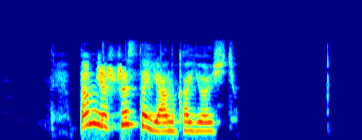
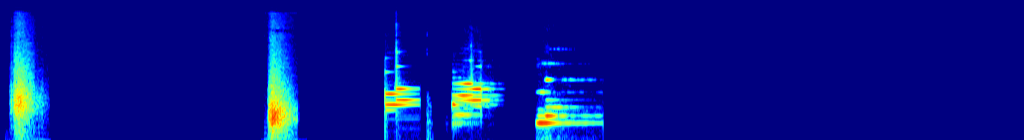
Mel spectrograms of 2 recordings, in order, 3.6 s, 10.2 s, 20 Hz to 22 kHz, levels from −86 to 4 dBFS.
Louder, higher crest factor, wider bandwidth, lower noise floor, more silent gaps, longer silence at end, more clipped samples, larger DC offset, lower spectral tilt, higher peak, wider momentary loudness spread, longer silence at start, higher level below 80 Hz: first, -14 LUFS vs -20 LUFS; second, 16 dB vs 26 dB; second, 7.4 kHz vs 15.5 kHz; second, -57 dBFS vs under -90 dBFS; second, none vs 0.50-2.60 s, 3.06-3.84 s, 4.21-4.25 s, 4.32-4.45 s, 5.05-5.33 s; second, 1.3 s vs 4.4 s; neither; neither; about the same, -4.5 dB/octave vs -3.5 dB/octave; about the same, 0 dBFS vs 0 dBFS; second, 7 LU vs 16 LU; first, 0.8 s vs 0.1 s; about the same, -64 dBFS vs -66 dBFS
